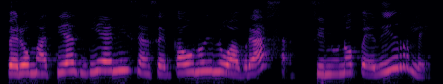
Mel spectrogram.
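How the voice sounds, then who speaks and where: Older lady podcast host, high voice, earnest faith story, lots of stops and restarts. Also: lively intonation, a little mellow. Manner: earnest, halting, with many restarts. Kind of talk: personal faith testimony.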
